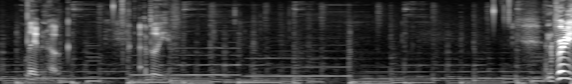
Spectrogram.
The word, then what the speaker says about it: Leeuwenhoek: know is Antoine von Leeuwenhoek. Leeuwenhoek. Hoek. It's spelled like H-O-E-K, and it's Hook. Leeuwenhoek, I believe.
